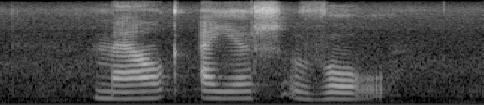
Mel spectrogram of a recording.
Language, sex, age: Afrikaans, female, 20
